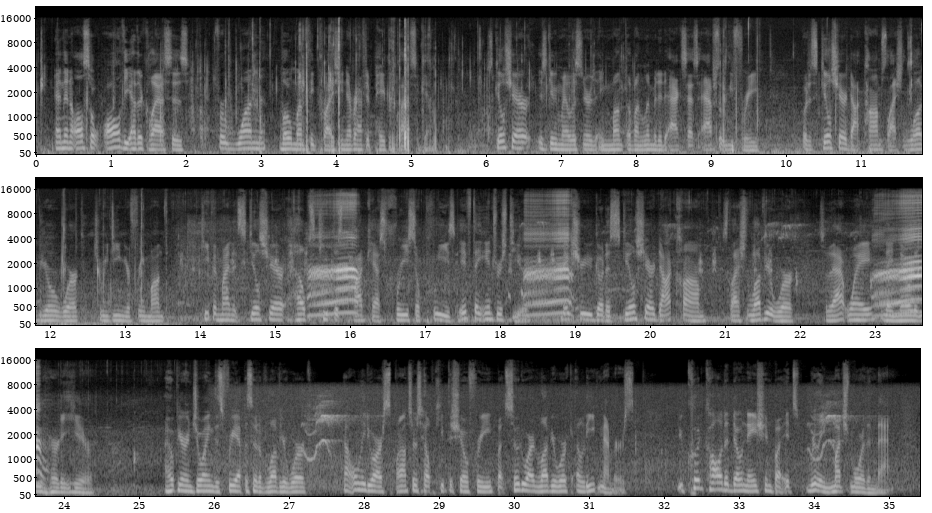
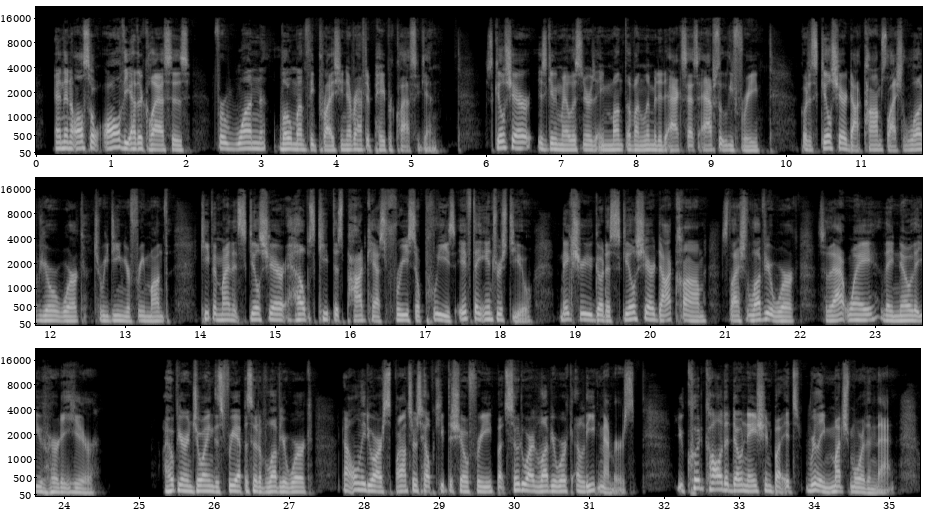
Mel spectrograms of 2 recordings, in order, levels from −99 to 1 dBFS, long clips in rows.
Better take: second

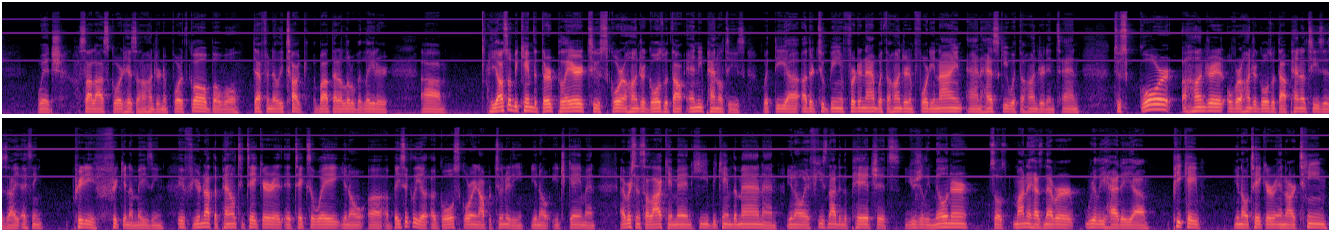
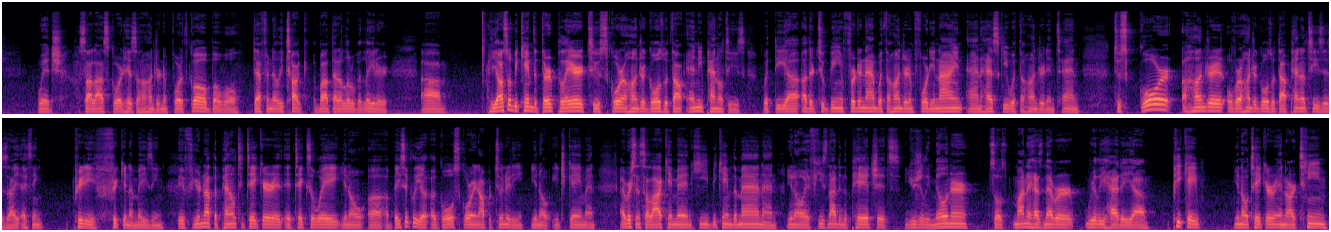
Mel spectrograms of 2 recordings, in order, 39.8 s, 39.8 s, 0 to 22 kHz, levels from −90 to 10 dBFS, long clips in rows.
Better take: second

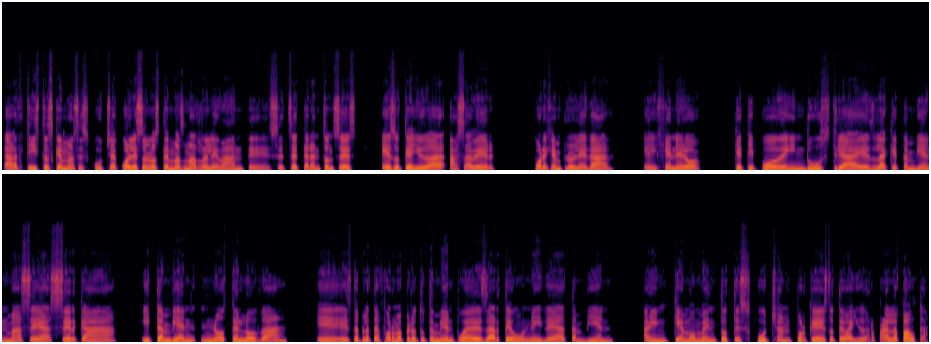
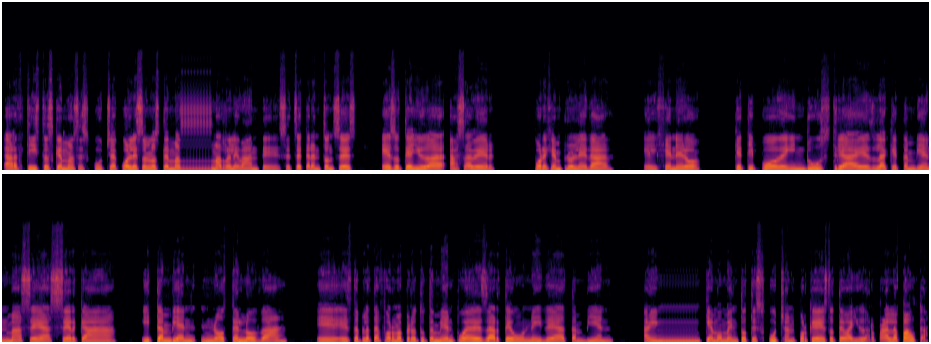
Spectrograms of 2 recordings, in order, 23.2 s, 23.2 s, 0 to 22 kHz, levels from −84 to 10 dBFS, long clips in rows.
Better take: first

